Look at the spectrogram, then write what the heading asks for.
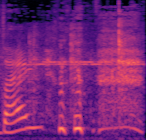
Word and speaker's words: die: Ça se prononce die.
